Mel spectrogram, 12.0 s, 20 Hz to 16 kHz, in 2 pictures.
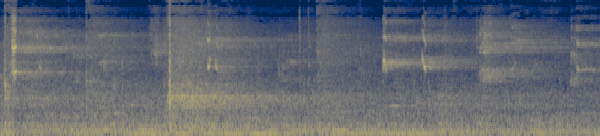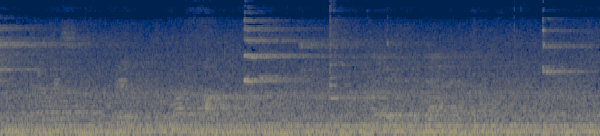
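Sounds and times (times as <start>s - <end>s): racket striking shuttlecock: 0.0s - 2.2s
shoe squeaks on court floor: 0.0s - 6.4s, 8.4s - 9.3s, 11.4s - 12.0s.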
